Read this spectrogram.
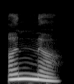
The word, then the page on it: ಅನ್ನ: anna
